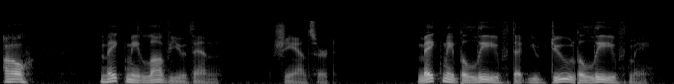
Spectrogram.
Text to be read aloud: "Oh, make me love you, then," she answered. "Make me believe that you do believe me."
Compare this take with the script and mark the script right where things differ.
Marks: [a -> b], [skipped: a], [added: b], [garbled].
"Oh, make me love you, then," she answered. "Make me believe that you do believe me."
